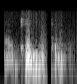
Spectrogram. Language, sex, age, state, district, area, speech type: Telugu, female, 30-45, Andhra Pradesh, Konaseema, urban, conversation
